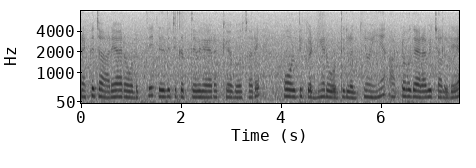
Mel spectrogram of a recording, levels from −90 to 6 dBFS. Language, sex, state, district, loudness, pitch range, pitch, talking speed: Punjabi, female, Punjab, Pathankot, -17 LUFS, 195-220 Hz, 210 Hz, 200 wpm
